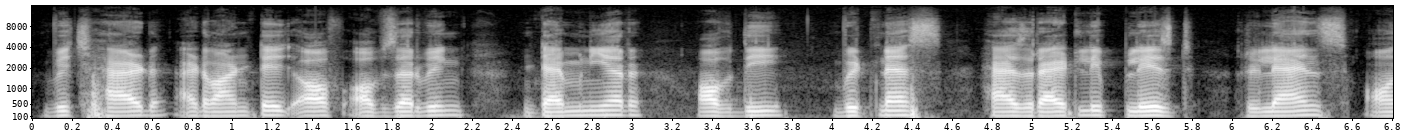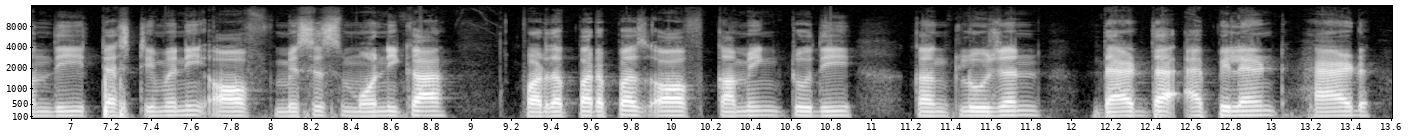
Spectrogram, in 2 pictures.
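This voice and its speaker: Indian guy dictating legal stuff for shorthand practice, steady phrases, clean smooth voice, really dry close sound. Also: mid-range voice, no echo. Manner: dictating in deliberate, evenly timed phrases. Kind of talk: dictating formal legal text at a steady measured speed.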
